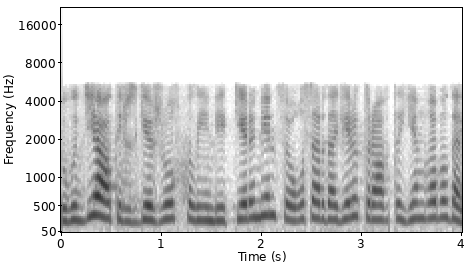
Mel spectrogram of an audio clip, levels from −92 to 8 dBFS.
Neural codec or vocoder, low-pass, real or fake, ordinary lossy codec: codec, 16 kHz, 0.8 kbps, ZipCodec; 5.4 kHz; fake; none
